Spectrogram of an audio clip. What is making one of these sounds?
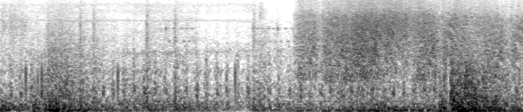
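Heavy guns fire in a steady series of thuds.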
